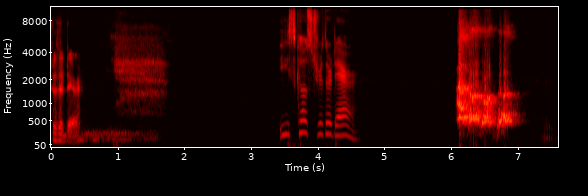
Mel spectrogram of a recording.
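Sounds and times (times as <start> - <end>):
speech: 0.0 - 1.1, 3.4 - 4.7, 6.7 - 7.6
dog barking: 6.1 - 7.2.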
